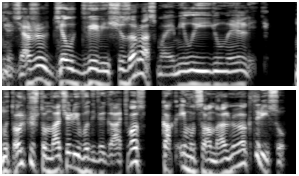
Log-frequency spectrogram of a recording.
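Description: A man's voice: mid-range voice, lively intonation, unhurried, dry recording, clean studio sound, close to an everyday voice. A man reading an audiobook, voicing a jovial middle-aged theatre producer with a gushing, jolly manner. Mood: patronizing.

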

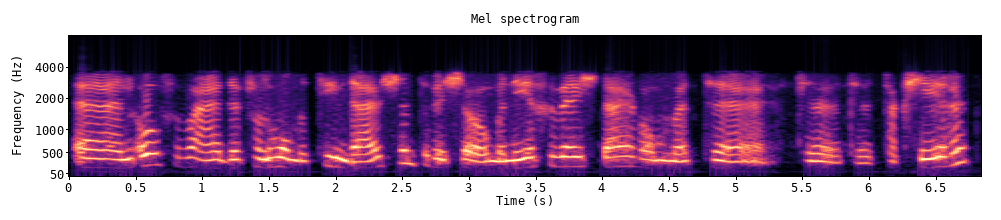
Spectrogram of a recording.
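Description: An older woman calls in to a radio show, and her voice comes through a thin, phone-like line. Her voice is gravelly and dry. She talks hesitantly, with many pauses and fillers. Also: fairly low pitch, no echo. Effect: radio show caller on a phone line. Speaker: caller. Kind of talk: call-in radio question.

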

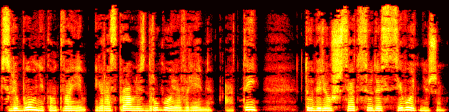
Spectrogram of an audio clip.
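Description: Woman reading a cruel furious dad from a storybook, hissing thru clenched teeth, low dark voice. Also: husky, no room sound, studio quality. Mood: cold menace. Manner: hissing through clenched teeth, slow and deliberate. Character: cruel enraged middle-aged father, cold and menacing. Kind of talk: audiobook character voice.

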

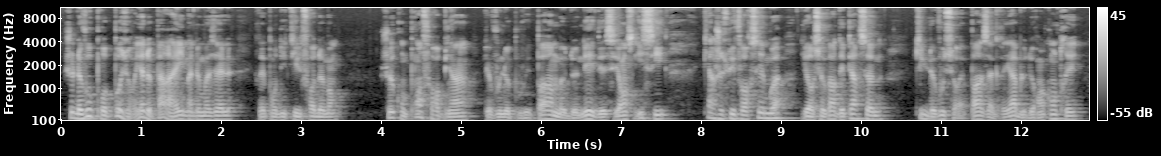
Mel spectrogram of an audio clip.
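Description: A man reading the part of an earnest, proud young painter in a storybook, sincere and measured. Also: lowish voice, expressive, vocal fry, darkish tone. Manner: earnest, then cold and stiff.

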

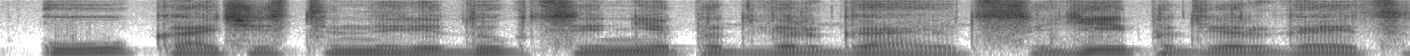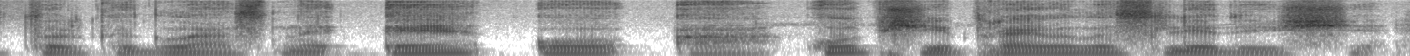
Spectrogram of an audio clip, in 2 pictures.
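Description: A man's voice: on the low side, darkish tone, no room sound. Precise lecturing male language expert. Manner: precise, lecturing, dry humor. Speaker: linguistics expert guest. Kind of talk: radio talk, explaining pronunciation rules.

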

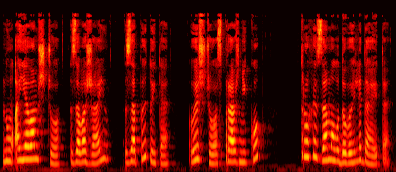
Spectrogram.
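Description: A woman's voice: on the high side, lively intonation, unhurried, a little mellow. A woman reading an audiobook, voicing a sarcastic, mocking twenty-year-old woman who works as a bank cashier. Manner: mocking, cheeky, parrots the other speaker.

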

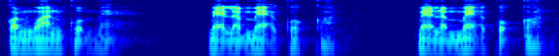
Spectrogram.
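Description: A man voicing a frantic, possessed woman who runs a household, shrill and hostile at turns, in a narrated ghost story. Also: fairly even intonation, normal speed, fairly bright tone. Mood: eerie crooning.

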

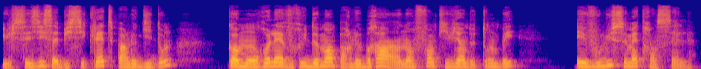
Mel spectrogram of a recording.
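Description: A woman narrating a classic French novel as an audiobook in a measured, expressive reading. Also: lowish voice.

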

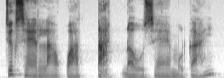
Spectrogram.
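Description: A male storyteller narrates a ghost story with a lively, rising and falling delivery. He is recorded close on the mic with a dry, bare sound. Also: fairly low pitch, unhurried, no room sound. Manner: animated storytelling, playing several characters.

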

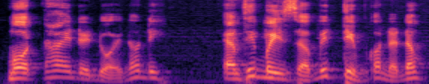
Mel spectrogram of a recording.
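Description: An angry, worried father shouts in a raised, agitated voice, as a man puts him on. His voice sits high and swings widely as he berates. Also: expressive, brisk.

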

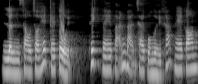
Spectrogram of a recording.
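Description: A woman's voice: medium pitch, expressive, brisk, dark tone, lightly acted. Woman doing brash bossy best friend. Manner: scolding, blunt, teasing.

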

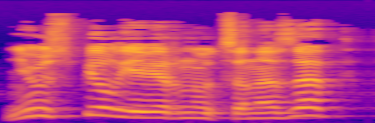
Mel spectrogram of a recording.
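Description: A man narrating a detective audiobook in a deliberate, expressive reading. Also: high-pitched. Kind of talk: scripted narration.

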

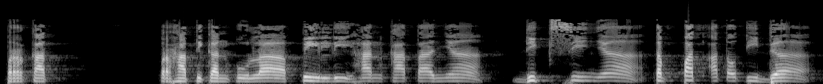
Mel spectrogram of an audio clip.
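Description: A middle-aged male preacher delivers a sermon at an unhurried, deliberate pace. His voice sits fairly high for a man, and he leans on "ya" as a filler. He drops into a softer voice to act out polite hosts. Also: fairly even intonation. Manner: slow, deliberate teaching with frequent "ya" fillers; acts out polite hosts in soft voice. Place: Islamic boarding school hall.

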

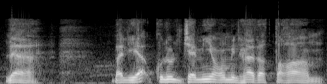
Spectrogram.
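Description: An actor playing a humble, gentle caliph who speaks softly and gravely in a radio drama. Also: male voice, fairly low pitch, natural voice. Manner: soft-spoken, measured, grave. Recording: noisy old radio recording.

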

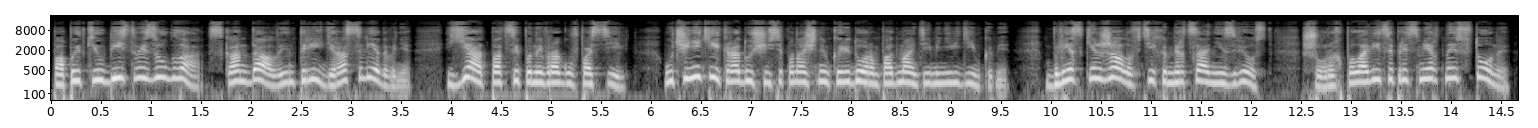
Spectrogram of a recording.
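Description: A woman's voice: a little high, expressive, normal speed, a little mellow, dry recording. Woman doing a gushing assassin-school teacher guy, over the top, dry room. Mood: gleeful. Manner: gushing, theatrical. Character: excitable male teacher of assassins, theatrical.

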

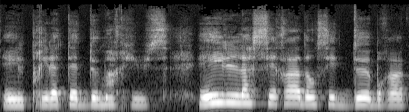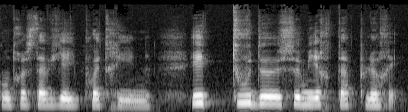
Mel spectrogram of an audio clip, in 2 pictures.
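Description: Woman reading an old novel out loud, slow and measured, mellow voice. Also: mid-range voice. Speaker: audiobook reader. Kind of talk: classic novel narration.

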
